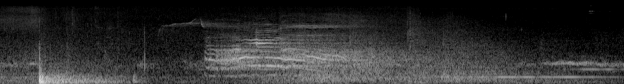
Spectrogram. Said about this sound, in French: un faucon, dont les plaintes stridentes nous parviennent parfois des hauteurs sombres de l'église abbatiale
